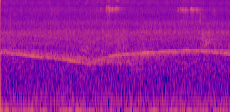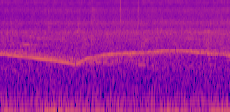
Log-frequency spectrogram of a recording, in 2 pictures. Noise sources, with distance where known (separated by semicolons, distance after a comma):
siren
